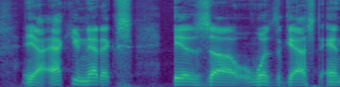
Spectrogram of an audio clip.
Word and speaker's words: Acunetix: Daniel Mercier the the senior security researcher at acuña tick's I'm at Unitec kinetics sorry I said it wrong yeah Acunetix is was the guest and they talked about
